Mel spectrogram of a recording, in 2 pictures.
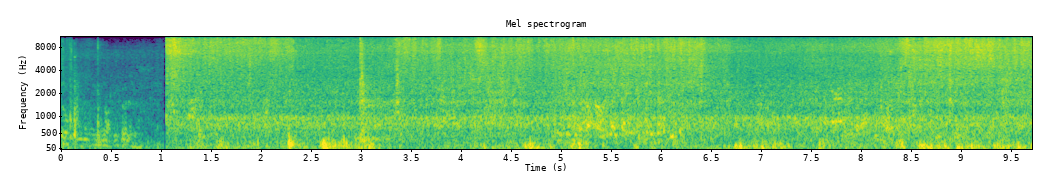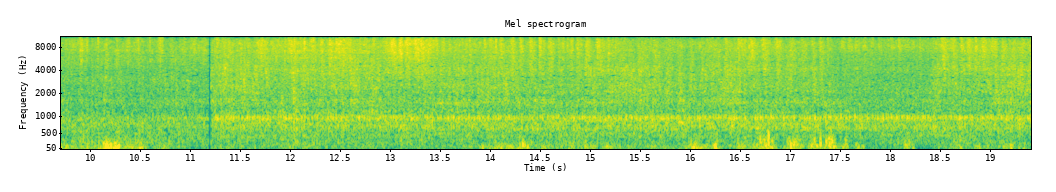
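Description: Water sprays with a steady hiss.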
